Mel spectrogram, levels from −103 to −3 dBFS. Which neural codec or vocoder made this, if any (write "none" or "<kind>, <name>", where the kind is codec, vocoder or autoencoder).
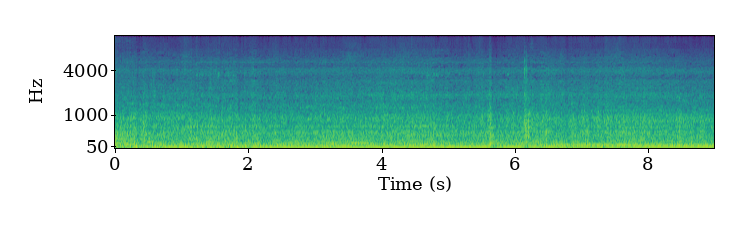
none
